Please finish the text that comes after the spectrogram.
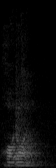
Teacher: Because you are combining the consonant and the vowel, so it sounds like hold on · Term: consonant plus vowel sound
